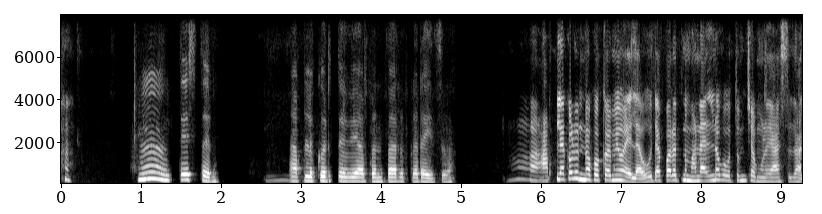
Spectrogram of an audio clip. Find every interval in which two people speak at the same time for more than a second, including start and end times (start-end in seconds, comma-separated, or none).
none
